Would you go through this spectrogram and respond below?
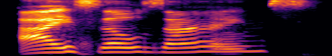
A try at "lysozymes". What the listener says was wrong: Lysozymes, I guess. That's an L.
